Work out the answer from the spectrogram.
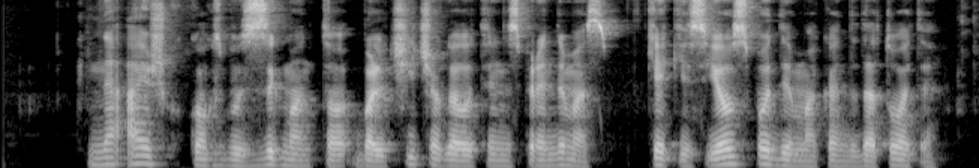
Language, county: Lithuanian, Vilnius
